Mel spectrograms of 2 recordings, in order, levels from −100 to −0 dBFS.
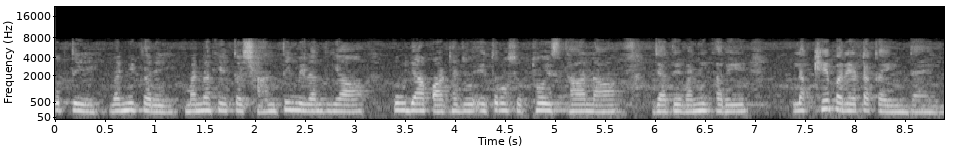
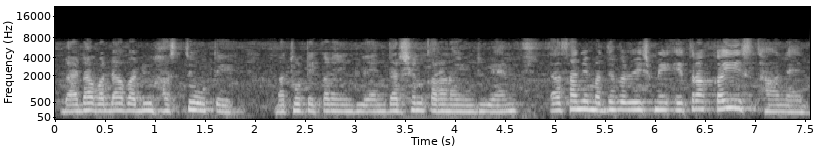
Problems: constant background noise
